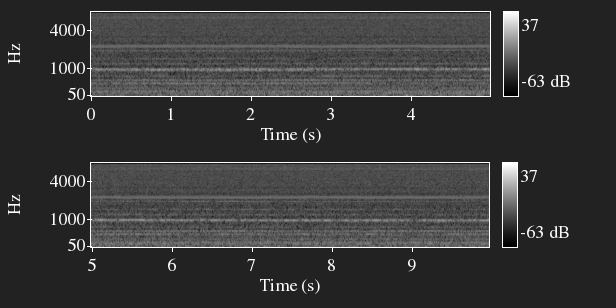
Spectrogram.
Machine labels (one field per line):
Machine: pump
